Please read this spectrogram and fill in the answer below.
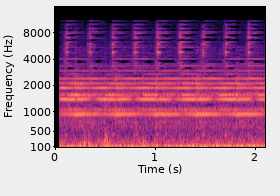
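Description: Approaching BNSF freight train's locomotive horn sounding a steady held chord over a low rumble, with a fast, even ticking about four to five times a second.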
